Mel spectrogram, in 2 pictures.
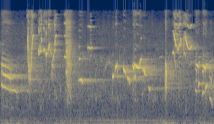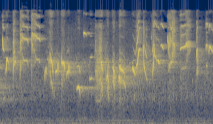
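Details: Magpie robin singing for cage-bird training: harsh squawky notes and scratchy phrases blend with quick, varied whistles in a busy, continuous sequence.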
